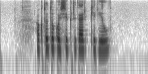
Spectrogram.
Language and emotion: Russian, neutral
